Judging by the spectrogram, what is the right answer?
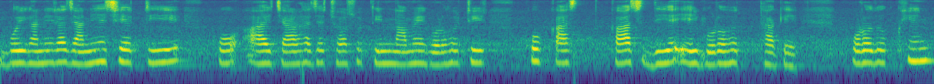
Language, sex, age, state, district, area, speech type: Bengali, female, 30-45, West Bengal, Purba Bardhaman, urban, spontaneous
